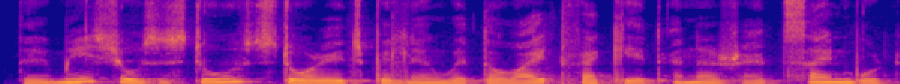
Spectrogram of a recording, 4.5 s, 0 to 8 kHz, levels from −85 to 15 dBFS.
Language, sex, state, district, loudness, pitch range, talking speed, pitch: English, female, Assam, Kamrup Metropolitan, -17 LUFS, 190-240 Hz, 200 wpm, 205 Hz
